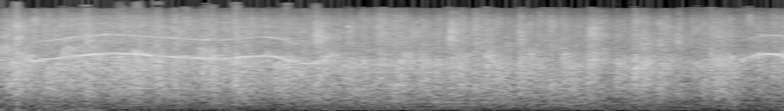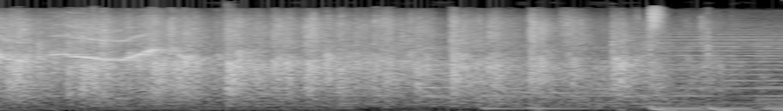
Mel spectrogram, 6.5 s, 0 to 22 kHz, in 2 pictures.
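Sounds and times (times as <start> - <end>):
whistles over the clapping: 0.0 - 4.5
loud applause from a group: 0.0 - 6.4.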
